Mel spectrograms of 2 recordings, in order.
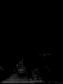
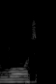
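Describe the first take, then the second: First: It is said with an American accent. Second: It is said with a British accent.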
